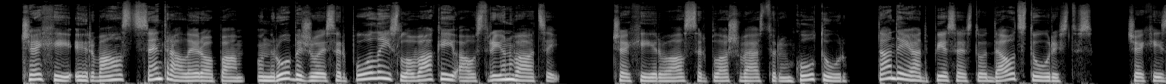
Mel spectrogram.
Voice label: Stāstījums

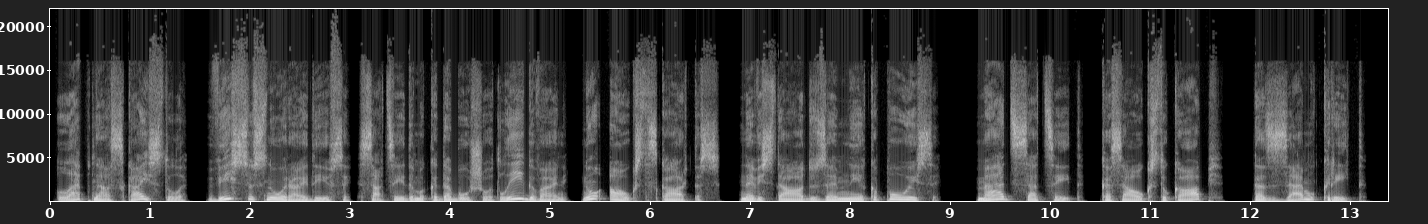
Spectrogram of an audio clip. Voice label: Pasaka LV

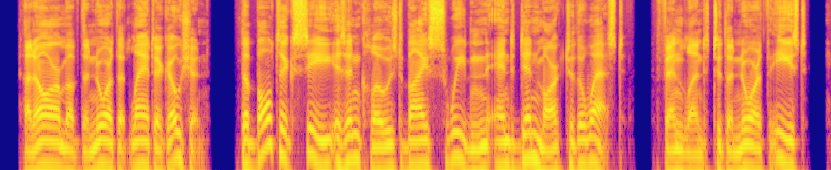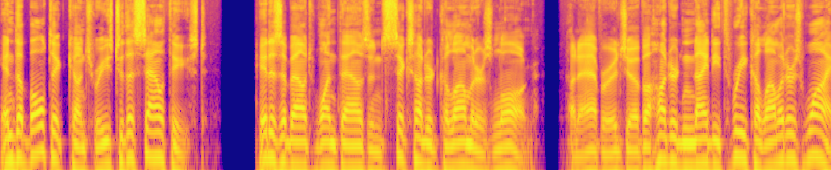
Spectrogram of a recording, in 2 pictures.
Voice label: Stāstījums

